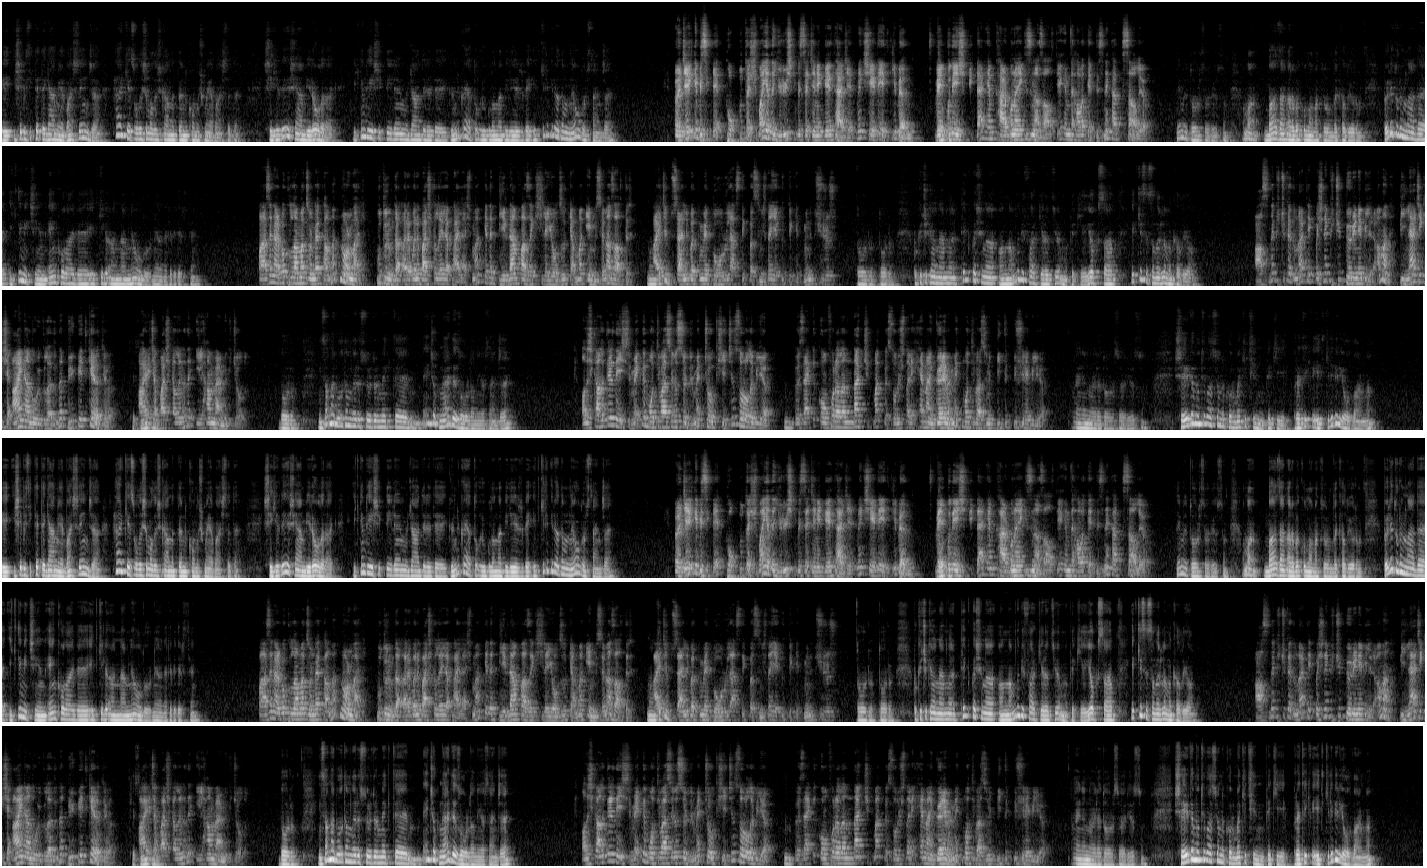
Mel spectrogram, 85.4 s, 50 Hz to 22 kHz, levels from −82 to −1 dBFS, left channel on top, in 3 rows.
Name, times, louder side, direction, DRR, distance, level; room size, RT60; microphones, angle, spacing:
voice 1, 0.0-2.0 2.2-4.8 5.3-6.6 7.2-12.2 18.7-18.9 23.5-27.2 27.6-32.4 41.4-41.8 45.6-50.7 51.0-52.3 59.7-60.1 62.5-67.1 72.6-72.7 78.3-84.3, right 4 dB, 65° right, 0.5 m, -23 dB
voice 2, 13.5-18.2 18.7-22.9 33.6-35.7 36.0-41.1 41.5-44.0 44.5-45.1 53.5-59.1 59.6-61.7 68.5-72.2 72.8-76.7 77.2-77.7, left 1 dB, 70° left, 2.3 m, -30 dB
11.0 x 4.1 x 2.9 m
head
